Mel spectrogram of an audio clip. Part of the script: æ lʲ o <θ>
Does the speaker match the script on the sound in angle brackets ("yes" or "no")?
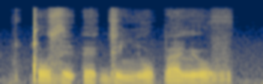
no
